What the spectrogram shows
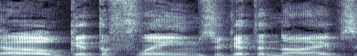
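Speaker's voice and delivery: normal talking voice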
